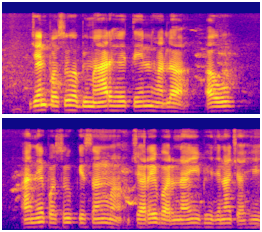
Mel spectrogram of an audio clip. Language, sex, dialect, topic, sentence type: Chhattisgarhi, male, Eastern, agriculture, statement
